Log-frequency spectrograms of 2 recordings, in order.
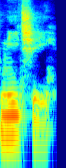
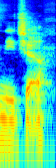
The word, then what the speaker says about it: Nietzsche: uh I would have bet his name was Nichi and I feel like I've been mispronouncing it all this time. Yeah. Um, Sheldon pronounces it Nichzche. And then I looked it up and it's pronounced Nietze.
